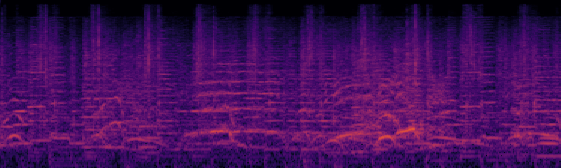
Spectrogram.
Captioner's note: crowd cheering and hollering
